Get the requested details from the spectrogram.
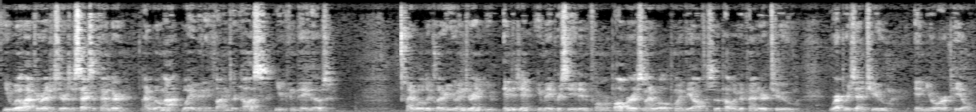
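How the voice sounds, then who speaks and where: A man with an American accent speaking as a judge, giving a formal sentencing statement in a measured, matter-of-fact, authoritative way. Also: deep voice, little pitch movement, a little mellow. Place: courtroom. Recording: echoey room, distant mic, faint noise.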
